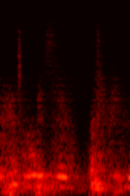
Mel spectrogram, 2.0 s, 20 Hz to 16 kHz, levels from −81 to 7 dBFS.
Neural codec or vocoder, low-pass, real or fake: codec, 44.1 kHz, 0.9 kbps, DAC; 14.4 kHz; fake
